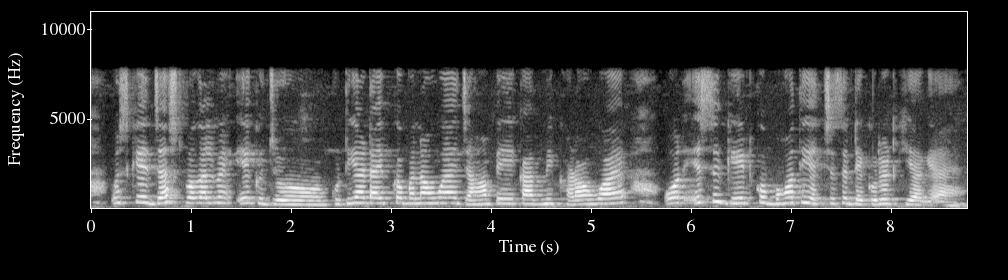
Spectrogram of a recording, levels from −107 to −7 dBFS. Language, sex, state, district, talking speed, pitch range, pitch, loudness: Hindi, female, Bihar, Saran, 200 wpm, 255-305 Hz, 290 Hz, -16 LUFS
